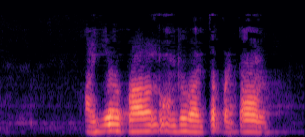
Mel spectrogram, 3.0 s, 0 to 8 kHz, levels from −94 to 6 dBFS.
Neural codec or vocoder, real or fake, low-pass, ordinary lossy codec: codec, 24 kHz, 1 kbps, SNAC; fake; 7.2 kHz; MP3, 24 kbps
